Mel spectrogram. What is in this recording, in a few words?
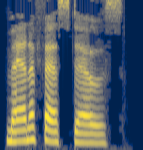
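"manifestoes", British English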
